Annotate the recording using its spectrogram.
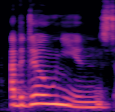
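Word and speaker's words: Aberdonians: be is never stress abedonians abedonians is an adjective the stress is on do on the pinult because of the ian line rule so the people of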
